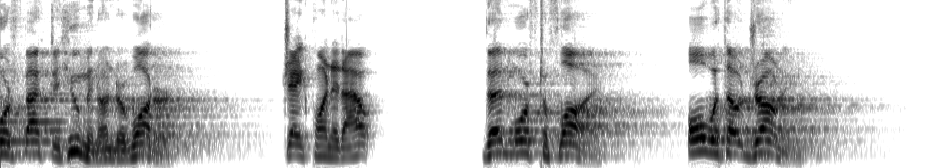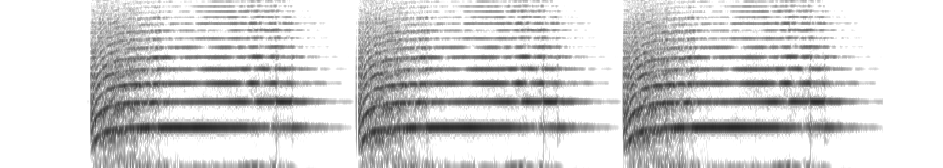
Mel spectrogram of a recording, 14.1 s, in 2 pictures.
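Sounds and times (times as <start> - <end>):
speech: 0.0 - 1.4, 2.1 - 2.9, 3.6 - 4.6, 5.2 - 6.1
alarm siren: 7.8 - 13.8.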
